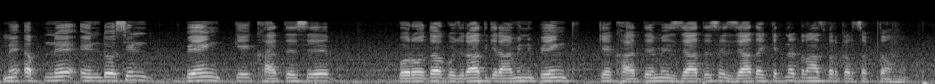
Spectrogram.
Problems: constant background noise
